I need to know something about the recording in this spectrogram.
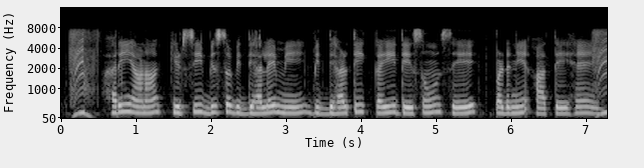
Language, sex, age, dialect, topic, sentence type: Hindi, female, 25-30, Garhwali, agriculture, statement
